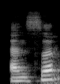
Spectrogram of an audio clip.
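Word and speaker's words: answer: आंसर में भी आंसर पढ़ा जाता है इसे।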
